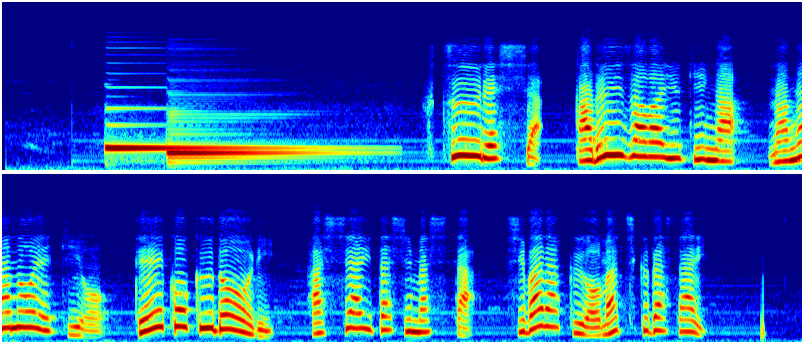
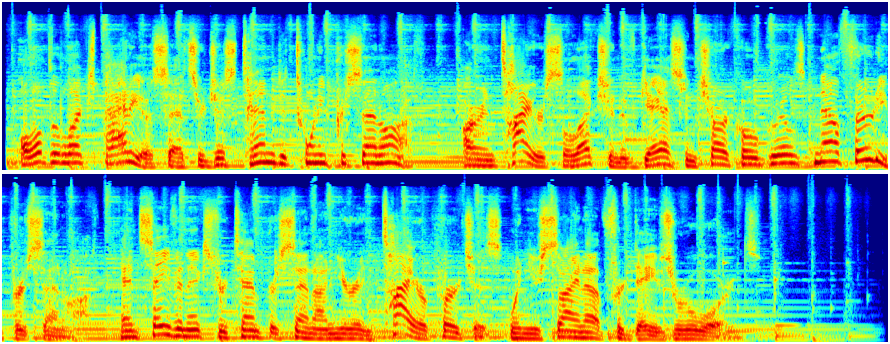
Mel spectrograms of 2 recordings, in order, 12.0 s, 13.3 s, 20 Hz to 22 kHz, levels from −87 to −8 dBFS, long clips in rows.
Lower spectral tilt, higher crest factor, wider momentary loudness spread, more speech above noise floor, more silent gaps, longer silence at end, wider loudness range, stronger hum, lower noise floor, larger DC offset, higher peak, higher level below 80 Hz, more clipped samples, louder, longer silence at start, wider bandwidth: first, -8 dB/octave vs -4.5 dB/octave; about the same, 14 dB vs 14 dB; first, 17 LU vs 5 LU; first, 42 dB vs 24 dB; neither; first, 0.75 s vs 0.2 s; first, 6 LU vs 1 LU; neither; first, -56 dBFS vs -39 dBFS; neither; about the same, 0 dBFS vs -2 dBFS; second, -62 dBFS vs -44 dBFS; neither; about the same, -14 LUFS vs -15 LUFS; first, 0.75 s vs 0.05 s; second, 4.8 kHz vs over 20 kHz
